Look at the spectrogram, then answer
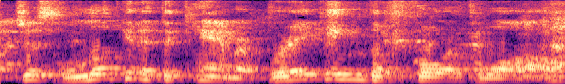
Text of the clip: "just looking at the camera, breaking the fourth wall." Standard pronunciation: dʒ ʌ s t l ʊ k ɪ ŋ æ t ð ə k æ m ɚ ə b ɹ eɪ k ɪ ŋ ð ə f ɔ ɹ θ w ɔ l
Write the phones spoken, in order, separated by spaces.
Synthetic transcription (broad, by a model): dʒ ʌ s t l ʊ k ɪ ŋ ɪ t ð ə k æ m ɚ b ɹ eɪ k ɪ ŋ ð ə f ɔ ɹ θ w ɔ l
